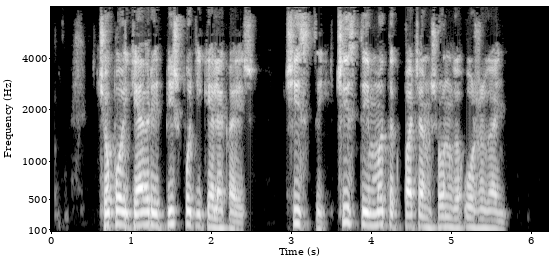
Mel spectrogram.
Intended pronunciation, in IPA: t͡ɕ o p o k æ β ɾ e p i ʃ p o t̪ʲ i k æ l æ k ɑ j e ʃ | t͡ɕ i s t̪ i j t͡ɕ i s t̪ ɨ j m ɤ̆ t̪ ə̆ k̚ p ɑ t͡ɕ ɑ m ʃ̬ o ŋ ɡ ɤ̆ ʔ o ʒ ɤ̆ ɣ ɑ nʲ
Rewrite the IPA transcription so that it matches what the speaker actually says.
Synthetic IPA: t͡ɕ o p o k æ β ɾ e p i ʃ p o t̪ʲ i k æ l æ k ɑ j e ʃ | t͡ɕ i s t̪ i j t͡ɕ i s t̪ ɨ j m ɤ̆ t̪ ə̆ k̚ p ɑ t͡ɕ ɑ n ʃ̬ o ŋ ɡ ɤ̆ ʔ o ʒ ɤ̆ ɣ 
